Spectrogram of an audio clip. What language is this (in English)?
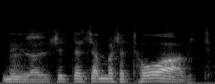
Finnish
